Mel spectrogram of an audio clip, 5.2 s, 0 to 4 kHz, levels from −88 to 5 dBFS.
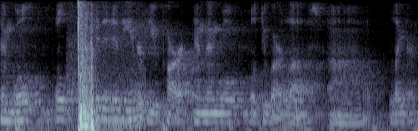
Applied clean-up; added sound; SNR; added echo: none; Fire; -4 dB; reverberation time 1.4 s.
